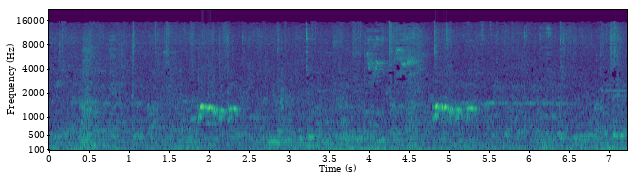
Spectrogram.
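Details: Local zebra dove singing loudly, its voice praised as crystal-clear: two short bursts of clipped, high, fluttering coo notes about three seconds apart over steady background hiss and faint rustling.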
